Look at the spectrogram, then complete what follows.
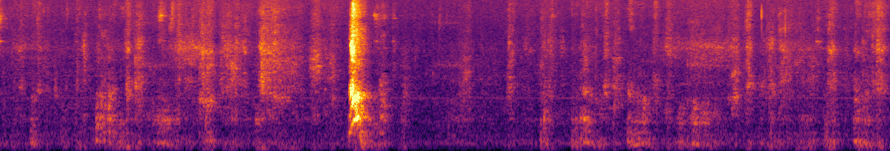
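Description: A black Labrador and a Boston terrier play-fighting, with scattered short snuffles and scuffling. About three and a half seconds in comes one sharp, loud bark.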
